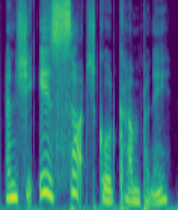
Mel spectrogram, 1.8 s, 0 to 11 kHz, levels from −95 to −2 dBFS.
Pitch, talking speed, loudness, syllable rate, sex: 200 Hz, 200 wpm, -20 LUFS, 5.0 syllables/s, female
